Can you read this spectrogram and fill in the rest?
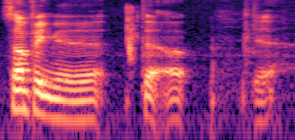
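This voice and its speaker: A man chatting casually and jokingly in a halting way as host of a gaming video. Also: on the low side. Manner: halting, often interrupting. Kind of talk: casual joking chat over a game recording. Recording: noisy home mic, keyboard clicks. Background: keyboard typing and clicking, background noise.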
